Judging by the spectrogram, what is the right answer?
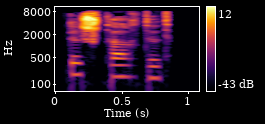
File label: "gestartet", German; adjectives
